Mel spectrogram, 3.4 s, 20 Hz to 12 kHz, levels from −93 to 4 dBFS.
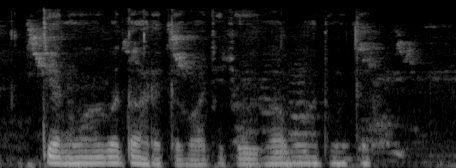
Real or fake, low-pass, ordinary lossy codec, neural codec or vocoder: real; 9.9 kHz; AAC, 64 kbps; none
